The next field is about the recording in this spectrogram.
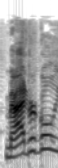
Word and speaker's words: Madrigal: Madrigal? You said that right.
